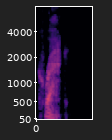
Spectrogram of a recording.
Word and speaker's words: craic: The culture can be best described with a Gaelic word that is spelled C-R-A-I-C, pronounced crack.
